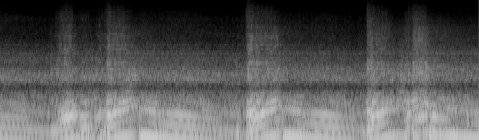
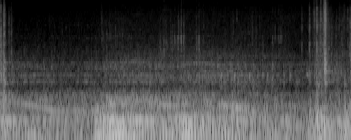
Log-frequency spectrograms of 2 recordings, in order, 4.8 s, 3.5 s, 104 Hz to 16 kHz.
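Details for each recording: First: 1989 Ford Mustang 2.3 L inline-4, first start after about 9 years unused: even idle with clean throttle blips, no misses or knocks; it must be held off idle or it idles too low. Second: 1989 Ford Mustang 2.3L inline-4 on its first start after 9 years sitting: a low, lumpy rumble that picks up briefly with throttle, then sags back toward stalling. The idle is too low, and in gear it barely moves.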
